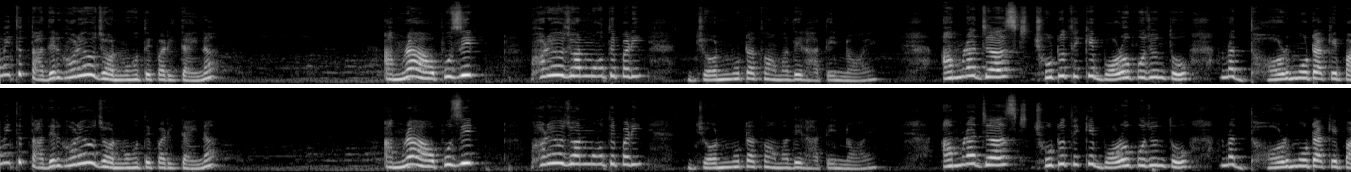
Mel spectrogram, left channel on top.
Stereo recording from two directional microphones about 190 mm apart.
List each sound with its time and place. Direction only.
0.0 s a woman's voice: 20° left (ahead or behind)
3.8 s a woman's voice: 20° left (ahead or behind)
